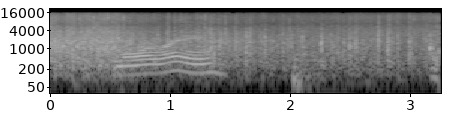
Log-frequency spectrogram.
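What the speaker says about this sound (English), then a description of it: "More rain." Steady rain falls at an off-grid property among sheltering trees during a thunderstorm, a loud continuous patter with scattered drops. A voice briefly speaks or hums near the start of it.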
